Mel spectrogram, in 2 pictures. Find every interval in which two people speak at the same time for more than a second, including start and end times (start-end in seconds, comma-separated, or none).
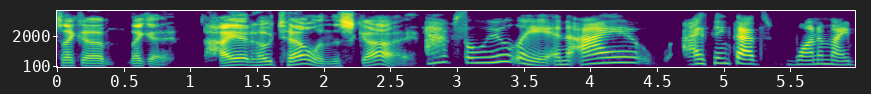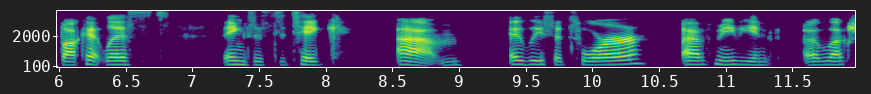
none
